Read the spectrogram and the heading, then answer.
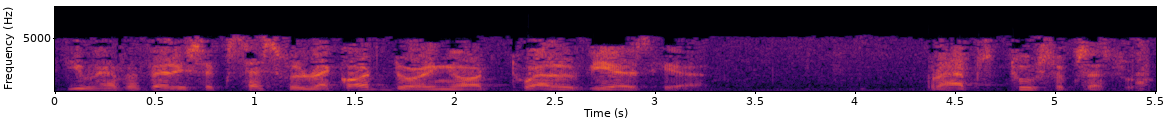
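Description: Man playing a pompous hotel boss, animated intonation. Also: mid-range voice, close to an everyday voice. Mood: veiled suspicion. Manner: formal, pompous, deliberate with pointed pauses. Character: suspicious, condescending male hotel manager, smooth-talking superior. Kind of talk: 1940s radio acting. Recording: dull, faintly noisy old radio recording.

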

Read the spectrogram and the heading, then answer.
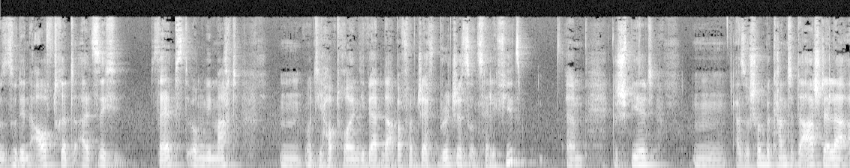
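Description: A man with a mid-range voice hosts a film podcast. He talks conversationally and haltingly, often pausing to search for the next word. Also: mid-range voice, a little mellow. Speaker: podcast host.

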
